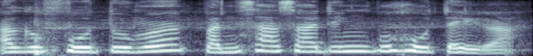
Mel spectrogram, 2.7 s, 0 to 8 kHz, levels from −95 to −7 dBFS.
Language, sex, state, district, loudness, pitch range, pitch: Wancho, female, Arunachal Pradesh, Longding, -14 LUFS, 240-275 Hz, 255 Hz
